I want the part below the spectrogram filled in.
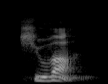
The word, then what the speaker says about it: shuvah: How do you say turn back in Hebrew? Shuvah. That's correct.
